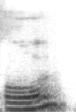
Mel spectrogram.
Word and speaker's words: Om: It's a Sanskrit word pronounced as Om.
